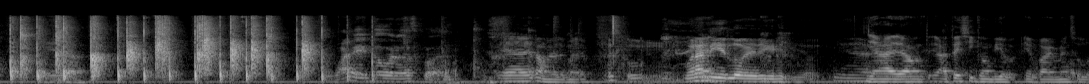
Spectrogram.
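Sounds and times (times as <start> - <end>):
hands clapping: 0.0 - 4.8
speech: 3.6 - 10.8.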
